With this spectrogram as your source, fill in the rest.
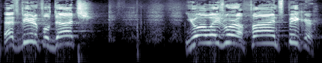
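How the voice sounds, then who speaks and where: An actor playing a defiant, laconic gunslinger in a western video game, steady and sardonic. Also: male voice, very high-pitched, unhurried, full character voice. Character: steady, defiant male gunslinger, dryly challenging.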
